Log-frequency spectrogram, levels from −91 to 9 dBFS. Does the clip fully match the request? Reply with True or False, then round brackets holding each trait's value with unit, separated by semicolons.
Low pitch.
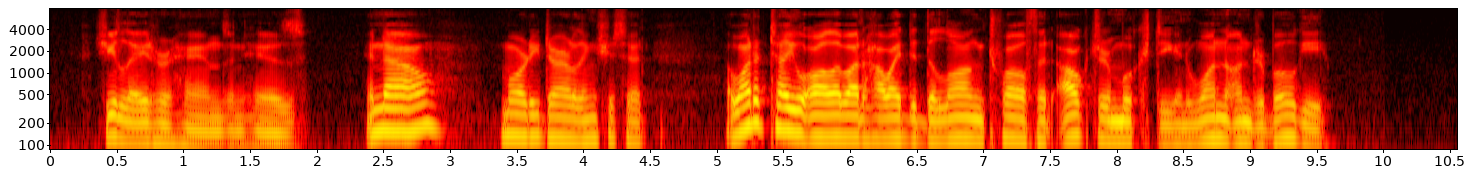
True (115 Hz)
